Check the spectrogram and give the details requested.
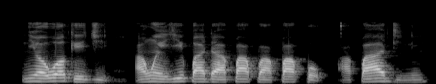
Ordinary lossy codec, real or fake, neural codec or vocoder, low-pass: none; real; none; 7.2 kHz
